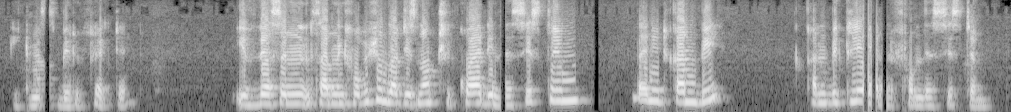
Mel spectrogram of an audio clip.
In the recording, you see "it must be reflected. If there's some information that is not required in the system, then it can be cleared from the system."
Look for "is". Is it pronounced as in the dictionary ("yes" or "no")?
yes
